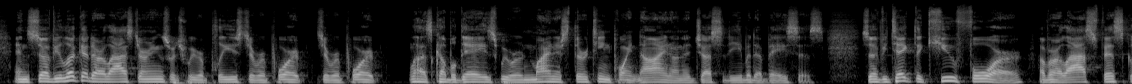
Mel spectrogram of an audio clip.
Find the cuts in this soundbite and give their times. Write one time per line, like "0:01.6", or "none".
0:03.2
0:10.3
